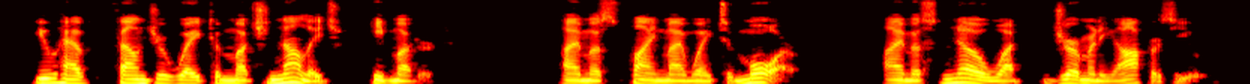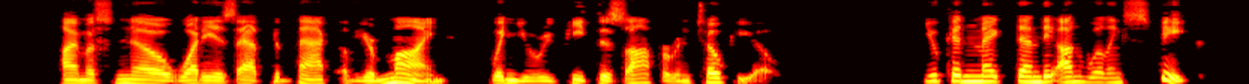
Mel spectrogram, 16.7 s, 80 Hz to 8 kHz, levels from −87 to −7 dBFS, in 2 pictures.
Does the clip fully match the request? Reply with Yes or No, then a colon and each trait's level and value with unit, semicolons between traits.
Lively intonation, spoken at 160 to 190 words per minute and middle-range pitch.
No: wide, 5.7 semitones; average, 175 wpm; low, 125 Hz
